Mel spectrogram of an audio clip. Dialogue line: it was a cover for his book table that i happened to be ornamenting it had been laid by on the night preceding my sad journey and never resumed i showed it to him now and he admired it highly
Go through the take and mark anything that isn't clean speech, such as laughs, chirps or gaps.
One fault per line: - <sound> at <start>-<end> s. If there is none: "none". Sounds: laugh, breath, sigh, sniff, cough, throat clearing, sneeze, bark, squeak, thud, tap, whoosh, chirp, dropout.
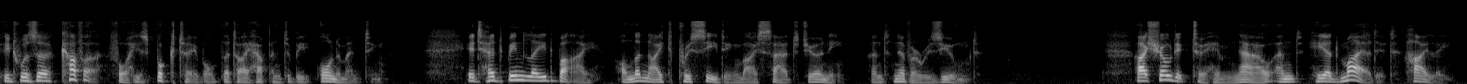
none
